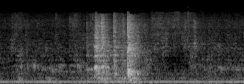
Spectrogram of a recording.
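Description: A quick run of clinks and knocks of kitchenware being handled, about a second in, over a steady low hum.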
